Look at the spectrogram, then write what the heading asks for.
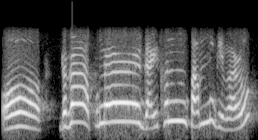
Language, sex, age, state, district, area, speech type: Assamese, female, 45-60, Assam, Golaghat, urban, conversation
